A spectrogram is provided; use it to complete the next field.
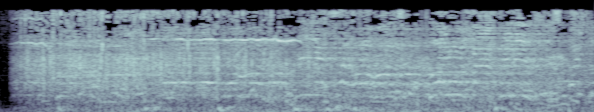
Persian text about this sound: این صدای شهروندان اصفهانی است که بر بستر تفتیده و خشک زاینده رود خیمه زدند.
